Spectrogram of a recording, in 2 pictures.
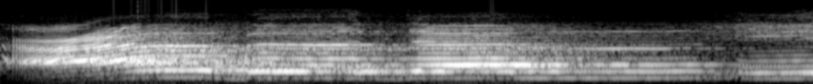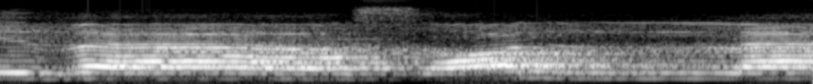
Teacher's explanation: Perhatikan huruf ba, qalqalah di tengah, tidak sampai suaranya terputus. Jangan ab, nah, bukan ab tapi ab, ya.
